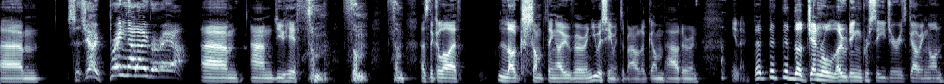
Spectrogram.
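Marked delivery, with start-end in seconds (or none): 1.3-2.7 very high, loud shouted yelling. Voicing a crew member calling to the Goliath: crew member yelling. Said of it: "one of them yells to the Goliath".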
